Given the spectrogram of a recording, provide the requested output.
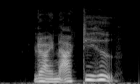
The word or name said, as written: løgnagtighed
